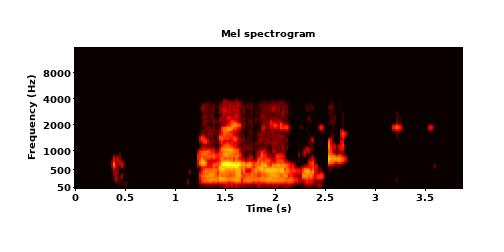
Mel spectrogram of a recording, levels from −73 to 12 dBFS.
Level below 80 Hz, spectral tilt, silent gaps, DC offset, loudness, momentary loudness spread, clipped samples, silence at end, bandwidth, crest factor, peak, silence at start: -72 dBFS; -9 dB/octave; 0.83-1.10 s, 2.88-3.14 s; under 0.1%; -19 LUFS; 25 LU; under 0.1%; 0.65 s; 4 kHz; 20 dB; -2 dBFS; 0.35 s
